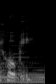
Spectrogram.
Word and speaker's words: Hobbii: I know a lot of people say Hobie to not be confused with that store. So I'm gonna say Hobie.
